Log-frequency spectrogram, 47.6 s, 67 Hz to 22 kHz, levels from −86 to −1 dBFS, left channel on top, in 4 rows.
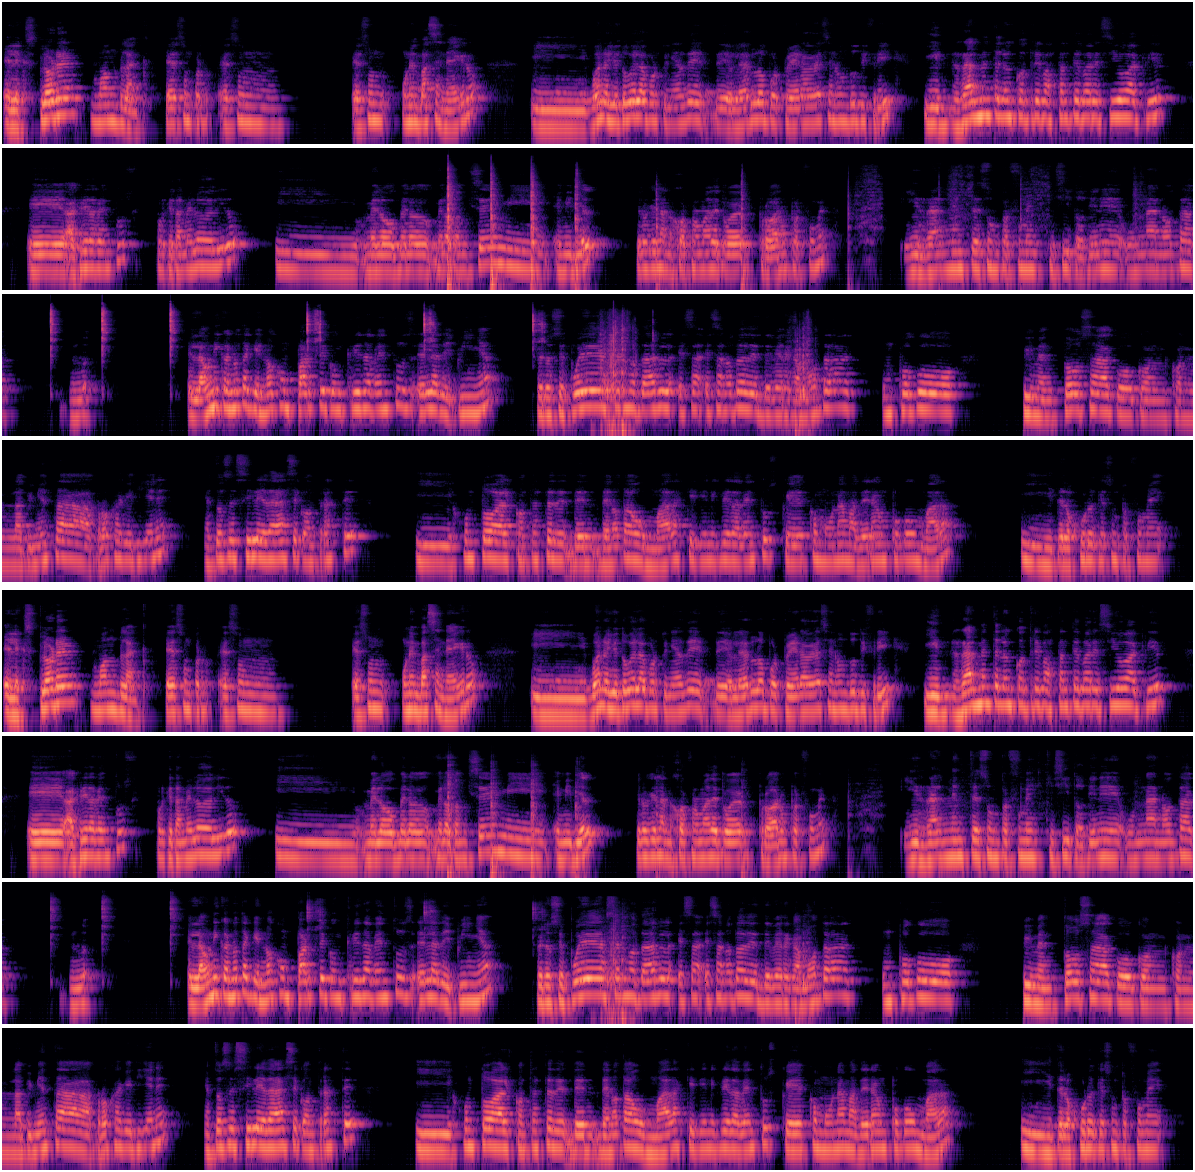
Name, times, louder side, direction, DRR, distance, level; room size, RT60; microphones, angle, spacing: voice 1, 0.0-1.4 1.6-2.8 3.5-4.7 5.3-8.9 9.2-11.6 12.2-13.2 13.5-14.3 14.6-17.8 18.3-20.1 20.9-23.8 24.5-24.7 25.7-28.7 29.2-32.3 32.6-33.3 34.0-37.4 37.7-39.3 39.9-45.2 45.9-47.3, right 2 dB, 85° right, 6 dB, 0.8 m, -28 dB
sound 1, 16.4-16.5 16.8-16.9 17.2-17.3 17.6-17.8 18.4-18.6 19.3-19.4 20.4-20.7 21.3-21.6 22.1-22.4 23.2-23.5 24.3-24.4 24.8-24.9 25.5-25.6 26.9-27.0 28.0-28.2 29.1-29.3 29.7-30.4 31.6-32.0, left 6 dB, 80° left, 0.7 m, -37 dB
6.1 x 4.7 x 6.4 m, 0.34 s
head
